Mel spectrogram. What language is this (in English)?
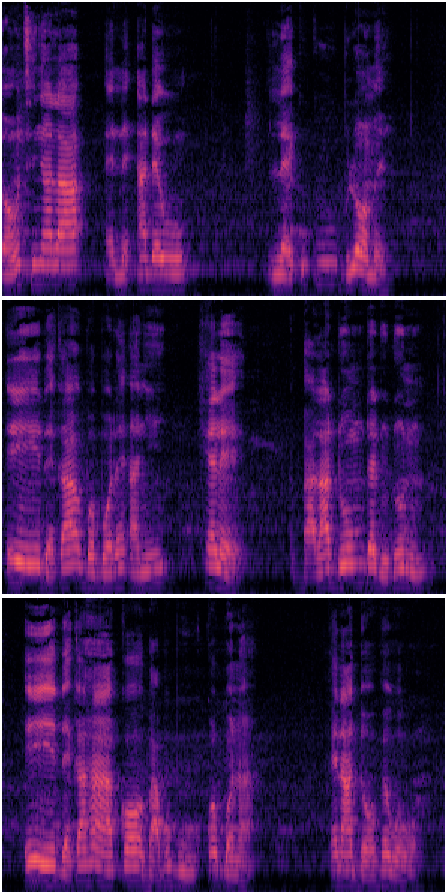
Ewe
